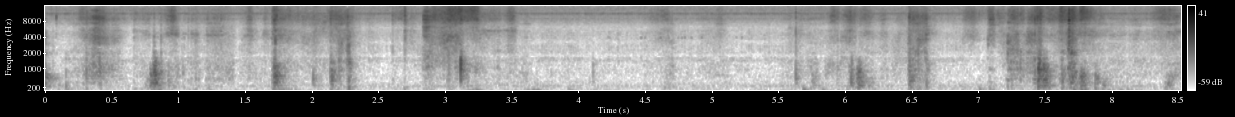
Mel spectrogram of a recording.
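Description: Sheets of printed cardstock being handled and swapped: scattered soft paper rustles and slides, with a quieter stretch in the middle.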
